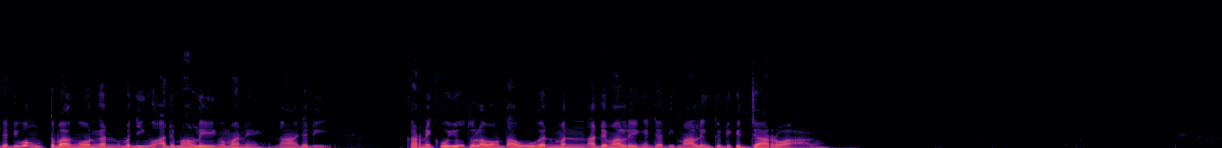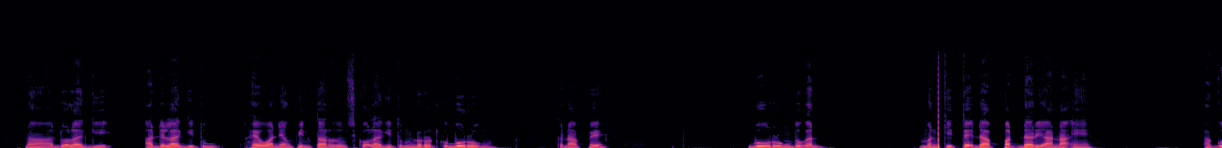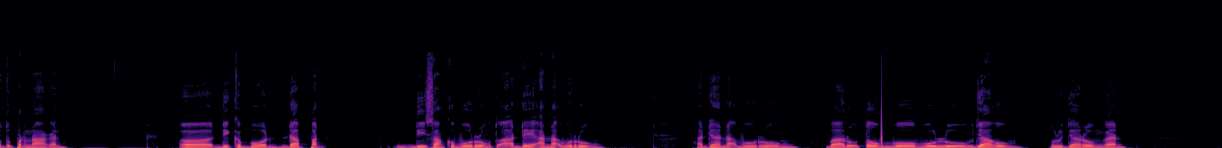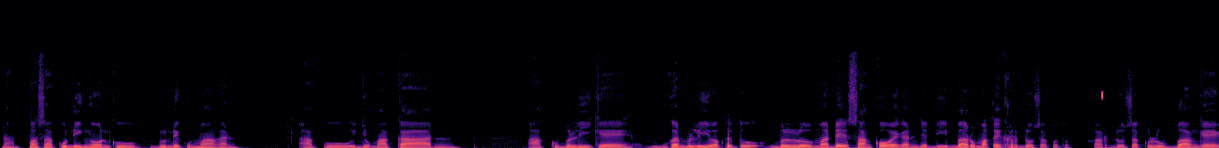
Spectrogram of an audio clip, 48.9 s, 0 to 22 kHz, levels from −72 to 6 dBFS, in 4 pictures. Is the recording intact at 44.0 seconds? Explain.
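No, there's a loud pop right at 43.94 to 43.96 s, just before "tu belom", likely a voltage spike from a switch or static, thumping well above the speech.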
